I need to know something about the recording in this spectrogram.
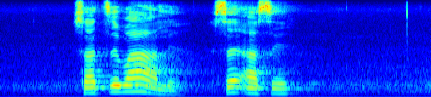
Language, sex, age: Northern Sotho, male, 24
